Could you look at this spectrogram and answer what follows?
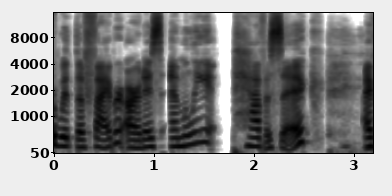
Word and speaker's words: Pavacic: I am here with the fiber artist, Emily Pavacic. I pronounced that correctly.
